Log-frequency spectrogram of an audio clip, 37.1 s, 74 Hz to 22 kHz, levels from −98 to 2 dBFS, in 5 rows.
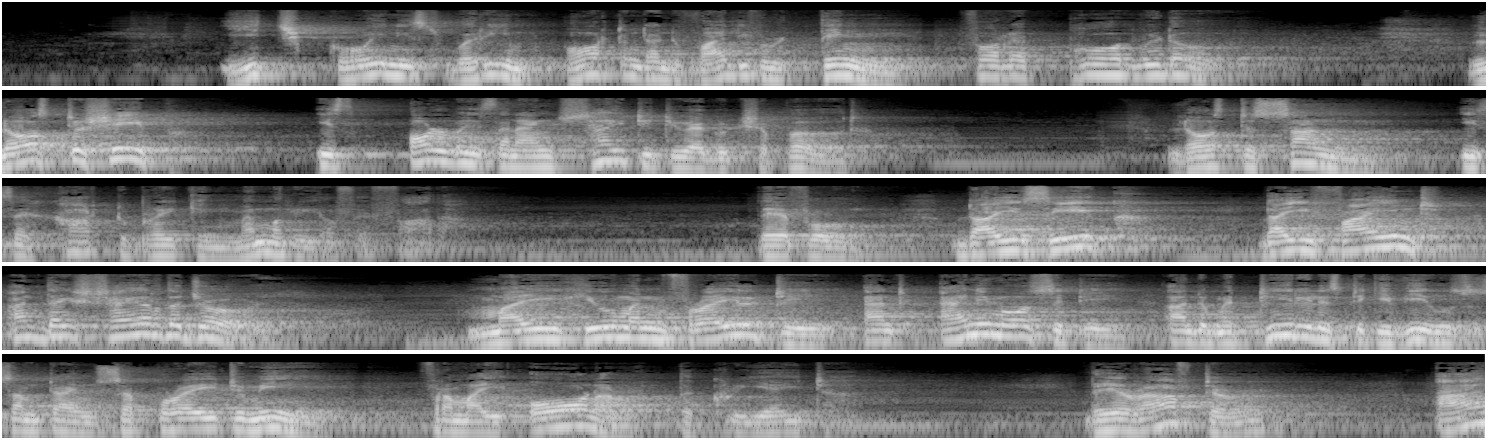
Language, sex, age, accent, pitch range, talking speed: English, male, 50-69, Indian, 125-175 Hz, 95 wpm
